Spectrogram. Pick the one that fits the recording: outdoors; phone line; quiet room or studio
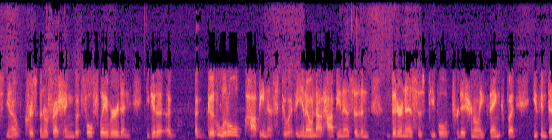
phone line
